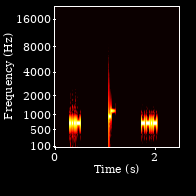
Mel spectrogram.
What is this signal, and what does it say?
Morse code, heard as a keyed tone, about 50 wpm, 700 Hz. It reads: V Q
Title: Single Letters - Rapid-Fire 50wpm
